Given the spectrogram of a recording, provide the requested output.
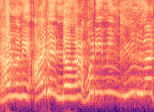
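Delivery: very loud and high, laughing in disbelief; shocked. Retold or imitated. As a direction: blurt out your total shock. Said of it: "I was like".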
